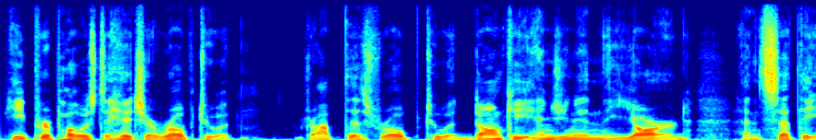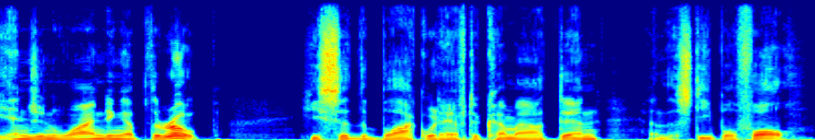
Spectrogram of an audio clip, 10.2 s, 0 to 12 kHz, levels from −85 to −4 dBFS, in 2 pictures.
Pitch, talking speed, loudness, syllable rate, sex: 110 Hz, 235 wpm, -23 LUFS, 5.7 syllables/s, male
